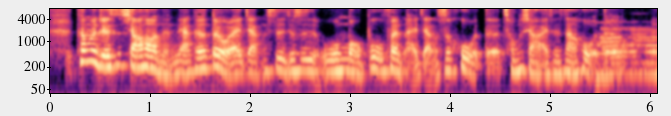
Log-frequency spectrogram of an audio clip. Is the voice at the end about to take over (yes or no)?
yes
